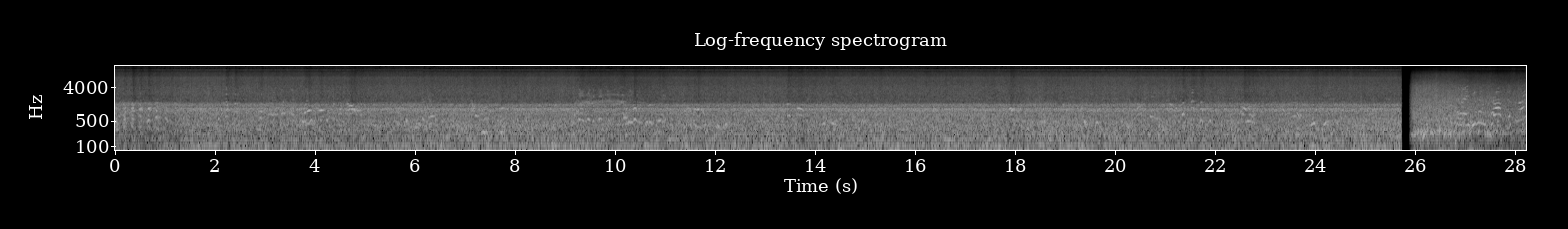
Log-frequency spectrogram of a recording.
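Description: Small waterfall pouring onto rocks and a shallow pool: a steady, loud rush of falling water, with people's voices faintly under it. Near the end it cuts off abruptly for a moment.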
